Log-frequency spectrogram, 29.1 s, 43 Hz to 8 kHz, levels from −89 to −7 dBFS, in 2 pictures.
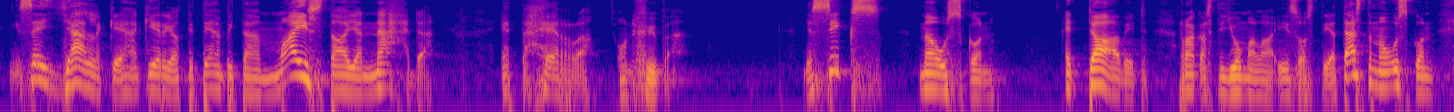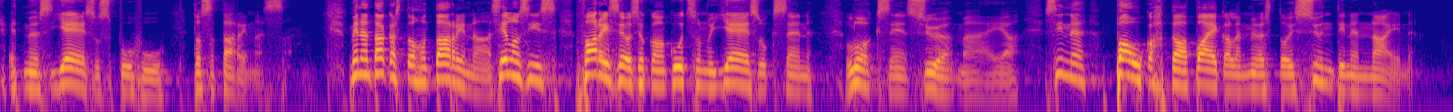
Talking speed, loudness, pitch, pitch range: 115 wpm, -29 LUFS, 135 Hz, 115-175 Hz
